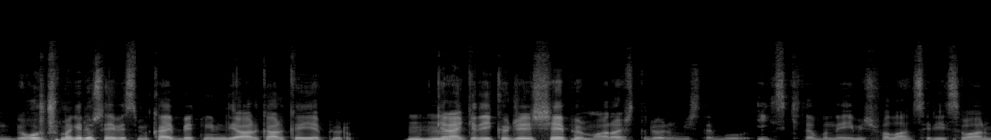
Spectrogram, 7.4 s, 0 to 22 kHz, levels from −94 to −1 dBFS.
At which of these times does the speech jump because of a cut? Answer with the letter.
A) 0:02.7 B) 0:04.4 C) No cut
C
